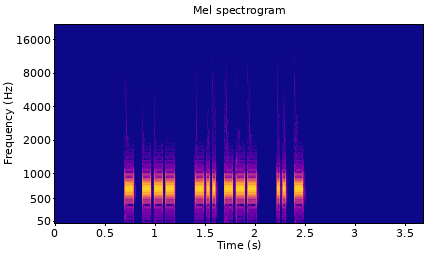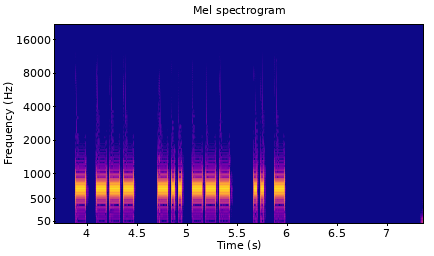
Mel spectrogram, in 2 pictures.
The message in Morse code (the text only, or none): TO DO IT TO DO IT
